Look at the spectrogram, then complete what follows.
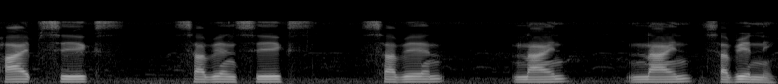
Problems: background sounds at intervals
